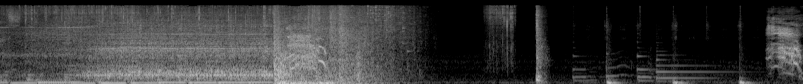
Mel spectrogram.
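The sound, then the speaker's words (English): A grinder whirs loudly through coffee beans for about four seconds, then stops, followed by several sharp, separate clattering knocks and bangs. “Coming right up, buddy. Just gotta grind some of these beans.”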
